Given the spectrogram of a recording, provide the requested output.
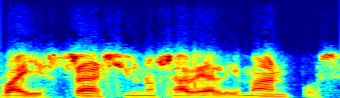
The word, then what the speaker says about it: Weierstrass: Se suele pronunciar Weierstrass.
